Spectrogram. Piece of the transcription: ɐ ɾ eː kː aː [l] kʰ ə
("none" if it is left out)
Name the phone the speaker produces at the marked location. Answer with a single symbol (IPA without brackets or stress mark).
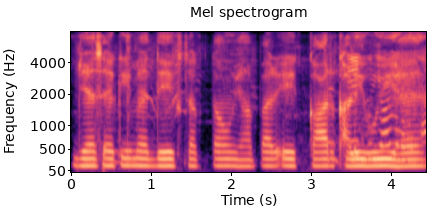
ɾ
